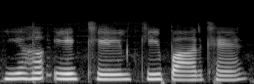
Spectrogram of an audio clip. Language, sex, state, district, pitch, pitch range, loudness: Hindi, female, Uttar Pradesh, Lucknow, 240 Hz, 220-255 Hz, -14 LUFS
